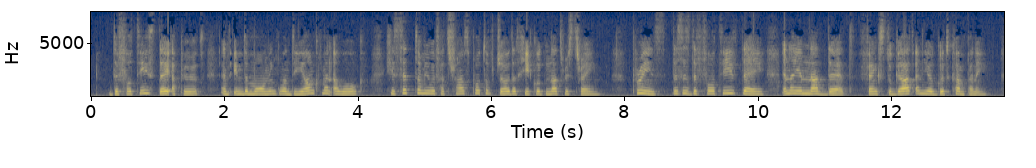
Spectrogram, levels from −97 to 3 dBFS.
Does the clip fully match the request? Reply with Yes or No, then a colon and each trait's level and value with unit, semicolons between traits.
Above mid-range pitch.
Yes: very high, 250 Hz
